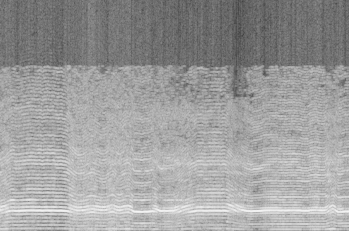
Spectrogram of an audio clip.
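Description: A male Quran reciter's amplified voice holding one long, ornamented note in melodic mujawwad recitation, the pitch wavering and gliding, settling a little lower in the last second.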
